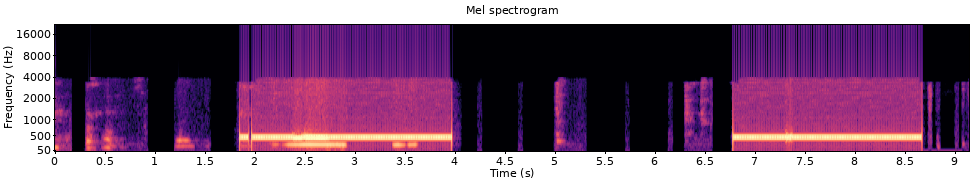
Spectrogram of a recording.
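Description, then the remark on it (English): A telephone call rings unanswered: two long, steady electronic tones, each about two seconds, separated by a few seconds of near silence, with faint brief voice sounds in the gaps. “No, they don't want to answer the phone. We're going to try again.”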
